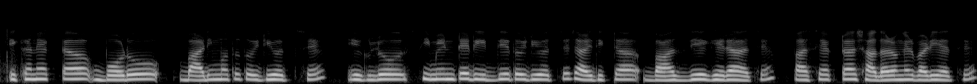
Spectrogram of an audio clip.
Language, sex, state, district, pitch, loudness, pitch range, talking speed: Bengali, female, West Bengal, Malda, 225 Hz, -21 LUFS, 210-240 Hz, 160 wpm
